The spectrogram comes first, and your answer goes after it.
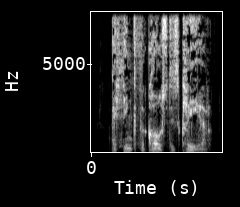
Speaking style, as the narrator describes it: whispered

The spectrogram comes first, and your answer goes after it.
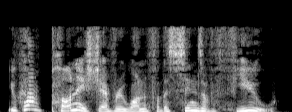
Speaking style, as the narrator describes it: Rage growls

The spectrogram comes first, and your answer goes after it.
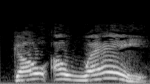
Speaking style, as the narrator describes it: I shouted

